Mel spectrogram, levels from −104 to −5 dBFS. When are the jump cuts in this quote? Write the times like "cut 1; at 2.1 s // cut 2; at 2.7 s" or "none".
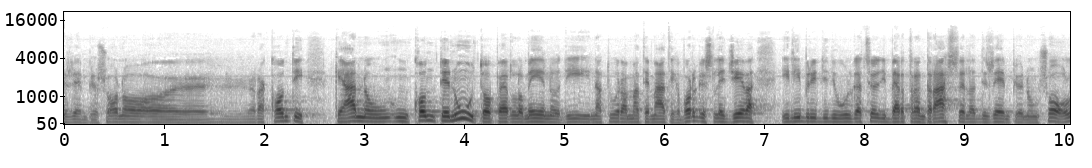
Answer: none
